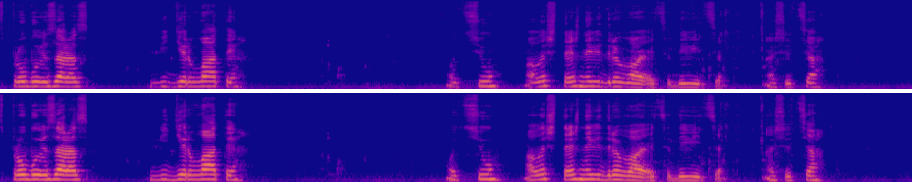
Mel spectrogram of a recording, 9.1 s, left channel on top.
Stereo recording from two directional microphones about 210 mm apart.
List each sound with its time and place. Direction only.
0.1 s speech: 30° right (ahead or behind)
4.4 s speech: 25° right (ahead or behind)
